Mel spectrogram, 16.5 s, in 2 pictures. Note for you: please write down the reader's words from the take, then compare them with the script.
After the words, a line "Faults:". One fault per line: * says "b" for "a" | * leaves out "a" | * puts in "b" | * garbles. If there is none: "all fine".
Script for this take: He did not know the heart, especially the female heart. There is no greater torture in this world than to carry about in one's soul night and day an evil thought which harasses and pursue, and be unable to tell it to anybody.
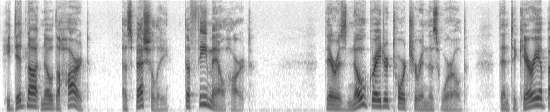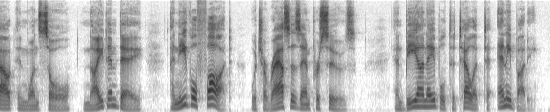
He did not know the heart, especially the female heart. There is no greater torture in this world than to carry about in one's soul night and day an evil thought which harasses and pursues, and be unable to tell it to anybody.
Faults:
* says "pursues" for "pursue"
